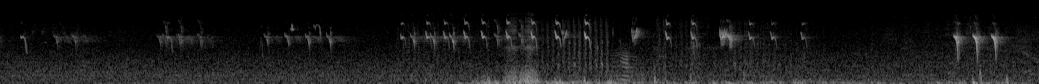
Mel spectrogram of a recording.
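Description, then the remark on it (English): A wild bird calls in bursts of quick, high chirps and trills, with a brief low rumble of background noise midway and no talking. “That was a wild bird.”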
